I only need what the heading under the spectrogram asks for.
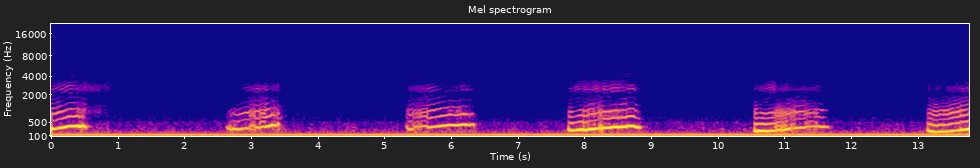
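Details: A British Shorthair cat, possibly a chubby, short-legged five-year-old female, snores very loudly while sleeping on top of a warm kotatsu in a quiet room, giving tonal, rising wheezes about every two and a half seconds.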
